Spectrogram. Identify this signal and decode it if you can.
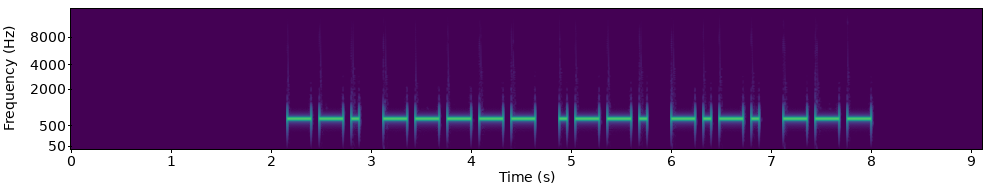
Morse code, heard as a keyed tone, about 16 wpm, 700 Hz. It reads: G0PCO
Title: DXCC-100 Call Signs - 5 Characters - Repeated 3x - 15wpm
